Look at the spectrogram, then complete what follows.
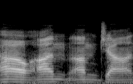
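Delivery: mock put-off, gloomy, reluctant tone. Introducing yourself on a podcast after the co-host's greeting: mock put-off, reluctant tone. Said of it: "You seem so put off by having to introduce yourself".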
